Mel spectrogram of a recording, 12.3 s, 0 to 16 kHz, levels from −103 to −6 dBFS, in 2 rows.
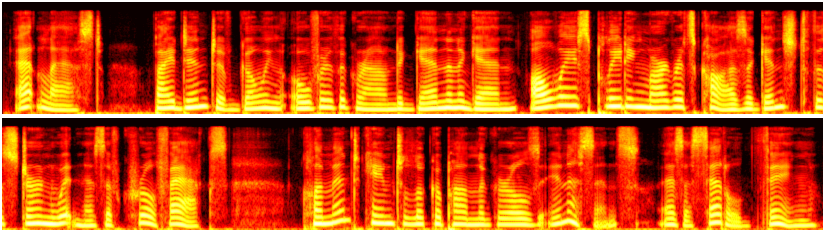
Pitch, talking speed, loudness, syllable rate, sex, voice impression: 200 Hz, 170 wpm, -17 LUFS, 4.7 syllables/s, female, feminine, adult-like, tensed, bright, soft, clear, fluent, intellectual, friendly, unique, elegant, kind, slightly strict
